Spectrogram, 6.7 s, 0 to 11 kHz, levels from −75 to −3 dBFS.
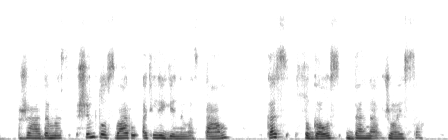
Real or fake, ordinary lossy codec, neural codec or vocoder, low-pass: fake; Opus, 16 kbps; codec, 16 kHz, 8 kbps, FreqCodec, smaller model; 7.2 kHz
